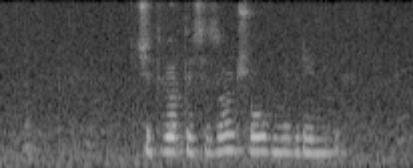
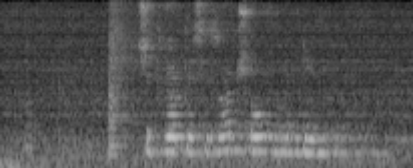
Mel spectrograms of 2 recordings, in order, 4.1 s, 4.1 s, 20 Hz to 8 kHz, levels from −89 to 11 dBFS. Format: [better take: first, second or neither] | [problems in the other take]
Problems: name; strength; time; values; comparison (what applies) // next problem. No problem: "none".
first | background sound (Snare drum); 14 dB below the speech // room echo; dies away in 1.9 s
